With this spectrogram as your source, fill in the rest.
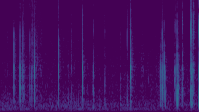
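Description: Red-painted fingernails and knuckles scratch and rub a thick, folded white woven rug resting on a table. The result is a quiet series of short, dry, bright scratching and crinkling strokes with almost no low end and no ring, bunching closer together toward the end.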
